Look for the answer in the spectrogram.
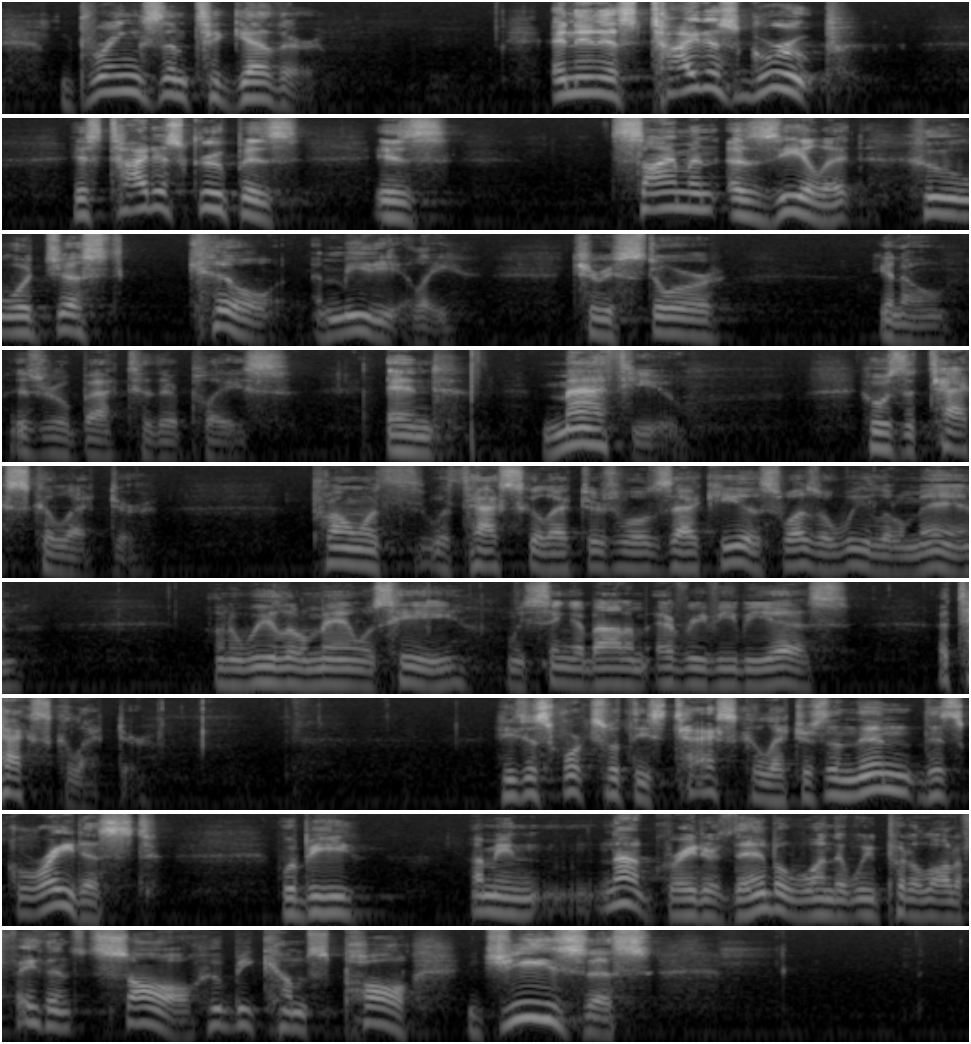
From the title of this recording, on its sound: LIVE Services at Sunshine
